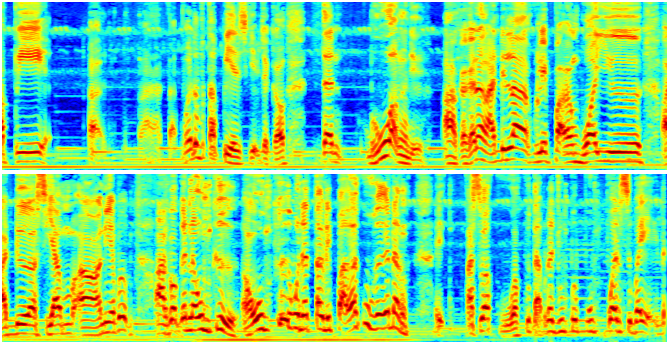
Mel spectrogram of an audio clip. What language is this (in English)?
Malay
